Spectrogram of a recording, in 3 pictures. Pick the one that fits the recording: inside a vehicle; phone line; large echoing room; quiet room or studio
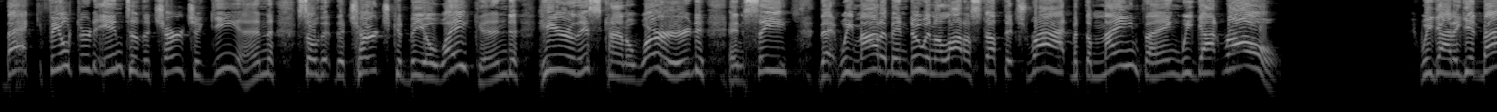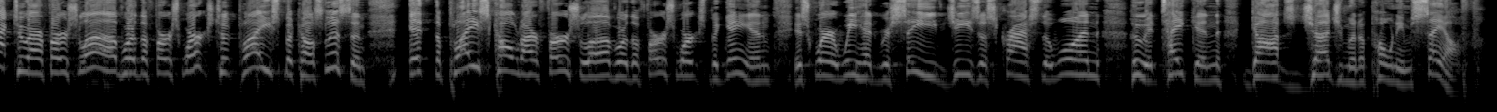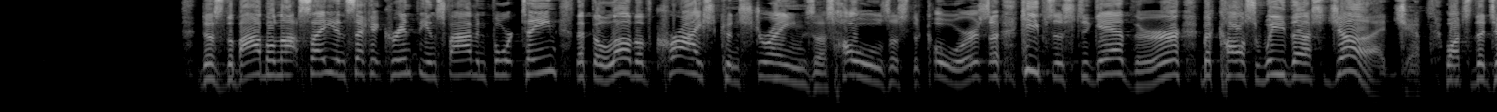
large echoing room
